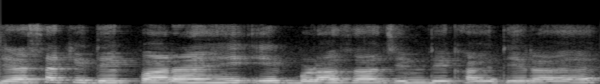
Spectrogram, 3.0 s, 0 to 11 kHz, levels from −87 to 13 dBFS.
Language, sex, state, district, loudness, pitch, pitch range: Hindi, female, Chhattisgarh, Bastar, -15 LUFS, 235 Hz, 225-240 Hz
